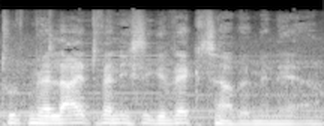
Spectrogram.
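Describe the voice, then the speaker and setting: An actor playing a matter-of-fact, probing Dutch police adjutant in a radio crime drama. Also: male voice, lowish voice, normal speed, music in the background, natural voice. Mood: polite. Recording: clear background noise under dialogue.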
